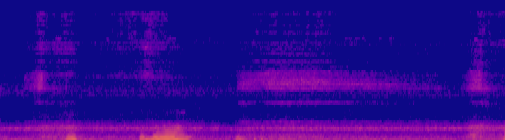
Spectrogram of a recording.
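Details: Black Ragdoll cat snoring while asleep in a box: soft breathy puffs, then a wavering wheezy whistle rising and falling mid-breath, and another short puff at the end, over a steady low indoor hum.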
